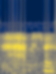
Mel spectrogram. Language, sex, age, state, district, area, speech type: Tamil, female, 18-30, Tamil Nadu, Thanjavur, rural, conversation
